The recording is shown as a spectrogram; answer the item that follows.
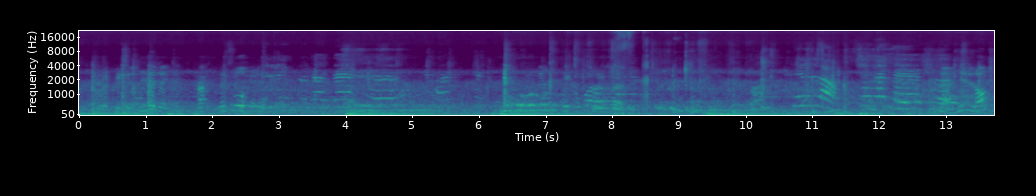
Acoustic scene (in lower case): park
